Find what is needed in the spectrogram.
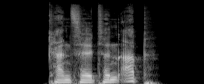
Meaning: inflection of abkanzeln: 1. first/third-person plural preterite 2. first/third-person plural subjunctive II
- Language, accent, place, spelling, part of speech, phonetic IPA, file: German, Germany, Berlin, kanzelten ab, verb, [ˌkant͡sl̩tn̩ ˈap], De-kanzelten ab.ogg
